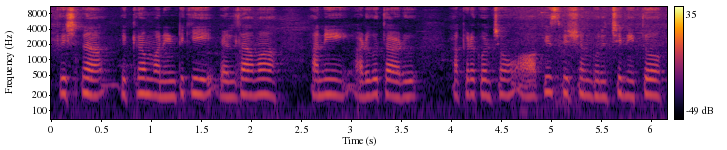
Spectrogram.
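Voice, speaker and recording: A woman reads a serialized story aloud in a steady storytelling voice. Her pitch stays flat and even, with little rise and fall. She folds the characters' lines into the same plain reading. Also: a little hiss or hum. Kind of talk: read-aloud story narration.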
